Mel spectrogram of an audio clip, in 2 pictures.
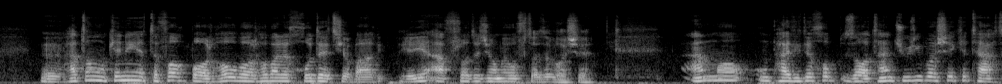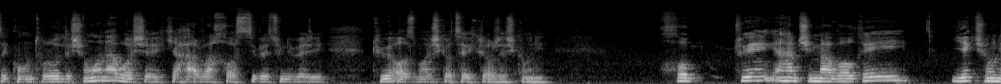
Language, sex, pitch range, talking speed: Persian, male, 115-150 Hz, 125 wpm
